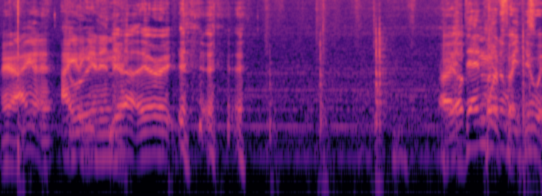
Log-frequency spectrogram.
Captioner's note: chuckling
